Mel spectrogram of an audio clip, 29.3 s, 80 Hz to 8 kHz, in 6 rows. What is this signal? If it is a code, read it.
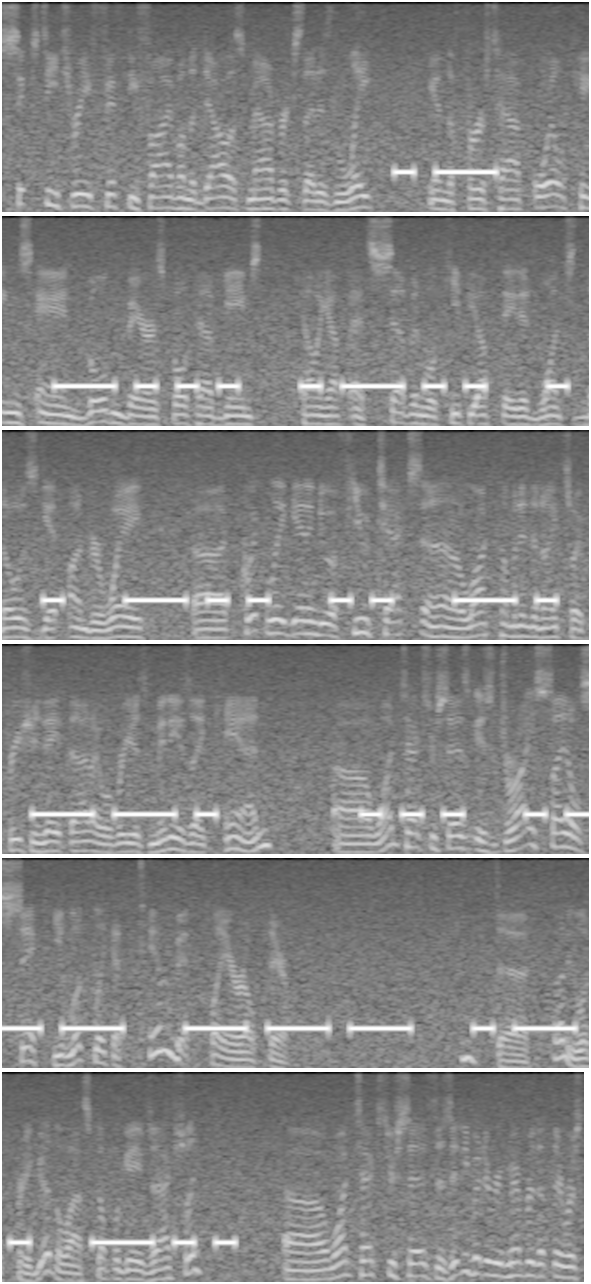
Morse code, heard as a keyed tone, machine-sent, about 7 wpm, 640 Hz, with speech in English. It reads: A BLEEDING SWORD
